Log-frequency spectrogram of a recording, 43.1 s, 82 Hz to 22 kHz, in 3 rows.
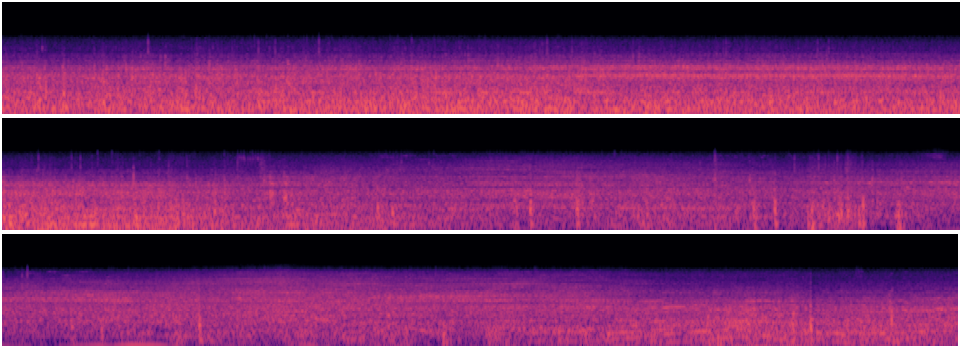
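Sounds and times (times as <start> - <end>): traffic noise: 0.0 - 43.0.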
